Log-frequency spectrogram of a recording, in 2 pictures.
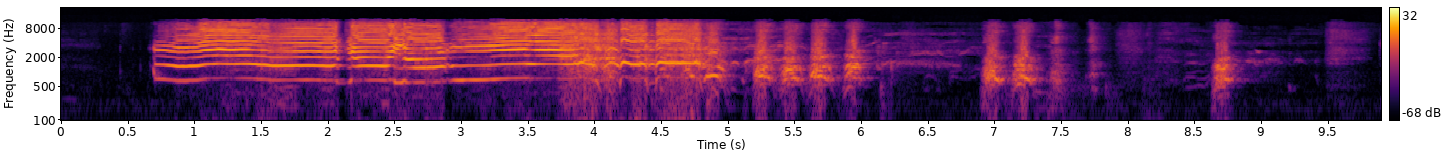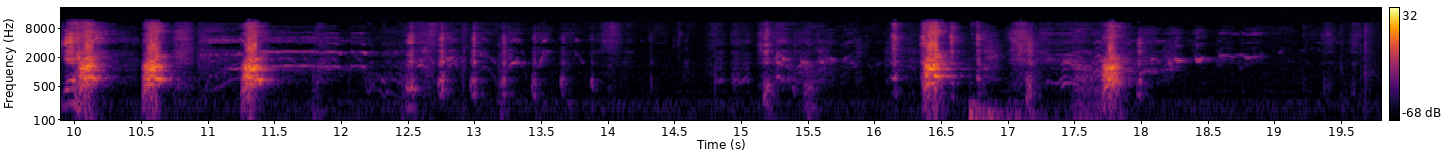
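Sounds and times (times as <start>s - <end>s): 
person imitating a bird's mating call: 0.7s - 4.3s
laughter: 3.5s - 9.8s, 11.0s - 19.7s.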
